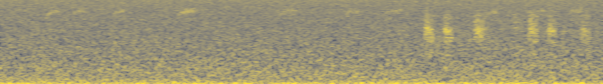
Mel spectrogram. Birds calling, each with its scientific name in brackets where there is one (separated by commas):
White-crowned Sparrow (Zonotrichia leucophrys)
